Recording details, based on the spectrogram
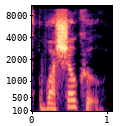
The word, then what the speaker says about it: washoku: And Japanese home food evidently is referred to, and I may mispronounce this, as washoku. It's W-A-S-H-O-K-U.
